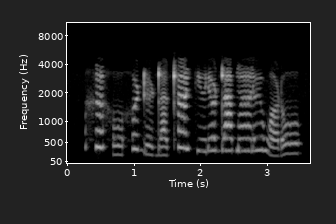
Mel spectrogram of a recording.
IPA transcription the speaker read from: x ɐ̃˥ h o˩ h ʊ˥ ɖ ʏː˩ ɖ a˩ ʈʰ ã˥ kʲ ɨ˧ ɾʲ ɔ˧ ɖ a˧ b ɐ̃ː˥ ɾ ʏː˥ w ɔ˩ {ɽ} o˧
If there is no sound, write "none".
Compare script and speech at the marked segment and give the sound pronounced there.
ɽ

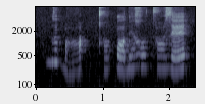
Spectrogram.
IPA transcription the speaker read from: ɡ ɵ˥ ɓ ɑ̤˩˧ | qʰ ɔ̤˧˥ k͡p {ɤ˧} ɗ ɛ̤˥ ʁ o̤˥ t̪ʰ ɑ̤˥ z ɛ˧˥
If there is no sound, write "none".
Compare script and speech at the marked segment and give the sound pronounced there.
ɔ˧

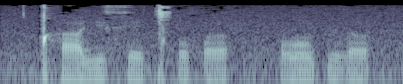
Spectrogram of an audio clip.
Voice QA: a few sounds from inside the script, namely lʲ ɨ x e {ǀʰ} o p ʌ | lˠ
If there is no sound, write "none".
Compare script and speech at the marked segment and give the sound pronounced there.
ǀʰ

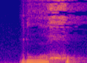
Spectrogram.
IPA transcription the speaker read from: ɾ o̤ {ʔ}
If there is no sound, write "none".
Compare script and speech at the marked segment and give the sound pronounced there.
χ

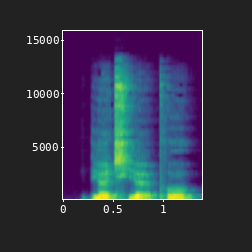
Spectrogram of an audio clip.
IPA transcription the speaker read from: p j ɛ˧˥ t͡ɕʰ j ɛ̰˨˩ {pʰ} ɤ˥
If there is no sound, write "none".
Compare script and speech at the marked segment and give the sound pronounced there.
pʰ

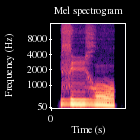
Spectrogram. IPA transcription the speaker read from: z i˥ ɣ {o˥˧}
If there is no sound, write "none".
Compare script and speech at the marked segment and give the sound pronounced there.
o˥˧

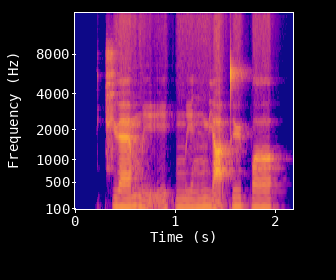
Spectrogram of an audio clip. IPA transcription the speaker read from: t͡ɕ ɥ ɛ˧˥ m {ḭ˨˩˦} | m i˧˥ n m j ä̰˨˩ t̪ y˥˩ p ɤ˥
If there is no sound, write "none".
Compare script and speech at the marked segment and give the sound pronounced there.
ḭ˨˩˦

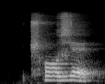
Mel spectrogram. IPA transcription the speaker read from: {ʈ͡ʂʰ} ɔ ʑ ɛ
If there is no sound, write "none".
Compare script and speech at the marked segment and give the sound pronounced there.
ʈ͡ʂʰ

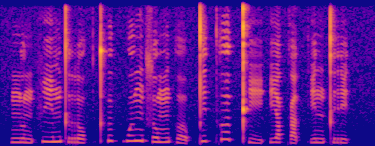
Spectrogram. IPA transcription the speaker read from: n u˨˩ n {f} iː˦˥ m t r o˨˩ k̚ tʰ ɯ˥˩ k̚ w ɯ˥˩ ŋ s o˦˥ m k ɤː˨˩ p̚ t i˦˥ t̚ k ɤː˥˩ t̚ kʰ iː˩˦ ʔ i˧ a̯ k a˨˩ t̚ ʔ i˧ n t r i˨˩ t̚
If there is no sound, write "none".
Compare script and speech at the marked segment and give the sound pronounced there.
f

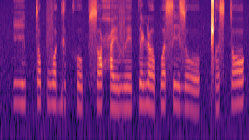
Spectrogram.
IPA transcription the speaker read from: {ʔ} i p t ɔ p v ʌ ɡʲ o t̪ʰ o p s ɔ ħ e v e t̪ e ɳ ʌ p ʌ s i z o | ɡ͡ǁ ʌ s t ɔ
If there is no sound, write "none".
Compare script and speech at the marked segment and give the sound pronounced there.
ɦ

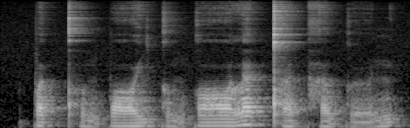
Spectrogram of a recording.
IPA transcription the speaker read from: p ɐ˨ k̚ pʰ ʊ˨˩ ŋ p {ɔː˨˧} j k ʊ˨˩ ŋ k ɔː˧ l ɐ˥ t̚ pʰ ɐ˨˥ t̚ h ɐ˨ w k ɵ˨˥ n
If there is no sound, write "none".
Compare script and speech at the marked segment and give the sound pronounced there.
ɔː˨˧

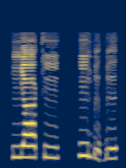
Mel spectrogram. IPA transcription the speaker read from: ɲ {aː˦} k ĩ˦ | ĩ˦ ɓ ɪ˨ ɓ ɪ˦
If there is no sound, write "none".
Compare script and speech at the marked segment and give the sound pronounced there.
aː˦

